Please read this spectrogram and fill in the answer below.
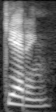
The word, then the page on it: getting: American English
